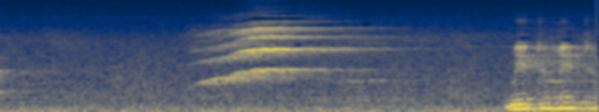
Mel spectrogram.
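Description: A parrot gives a loud rising whistle.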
